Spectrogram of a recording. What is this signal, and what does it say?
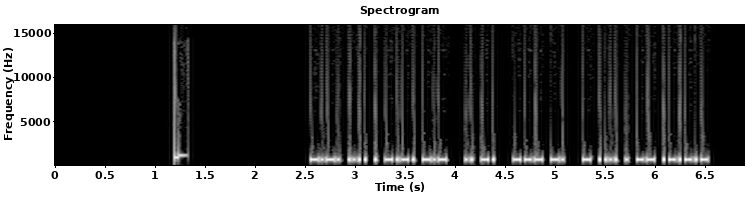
Morse code, heard as a keyed tone, about 42 wpm, 700 Hz. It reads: CHECK IN ON THEM.
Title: Sentences from Top 1000 Words - Review Part 3 - 45wpm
